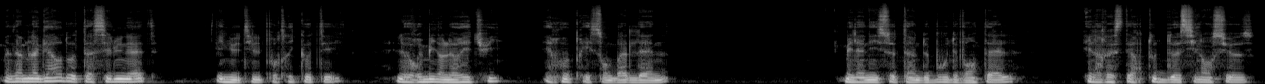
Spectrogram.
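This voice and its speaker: Man reading an old novel aloud, low mellow voice, steady and calm. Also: moderate pace, pauses often. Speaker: audiobook narrator. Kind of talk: scripted literary narration.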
